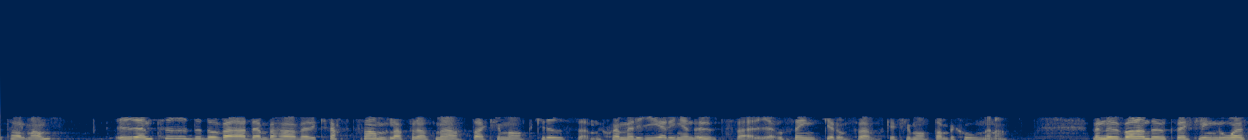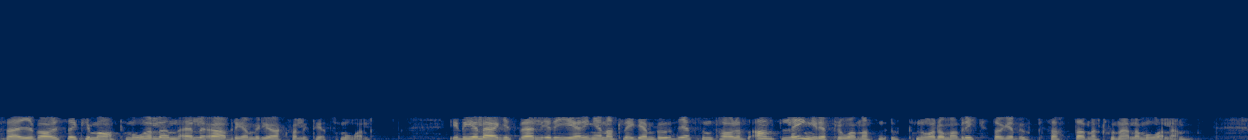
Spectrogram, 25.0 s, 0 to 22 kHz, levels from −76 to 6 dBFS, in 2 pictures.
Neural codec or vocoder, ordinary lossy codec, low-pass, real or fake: vocoder, 22.05 kHz, 80 mel bands, HiFi-GAN; MP3, 24 kbps; 3.6 kHz; fake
